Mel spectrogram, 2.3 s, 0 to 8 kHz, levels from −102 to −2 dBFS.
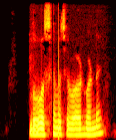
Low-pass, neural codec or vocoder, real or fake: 7.2 kHz; none; real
